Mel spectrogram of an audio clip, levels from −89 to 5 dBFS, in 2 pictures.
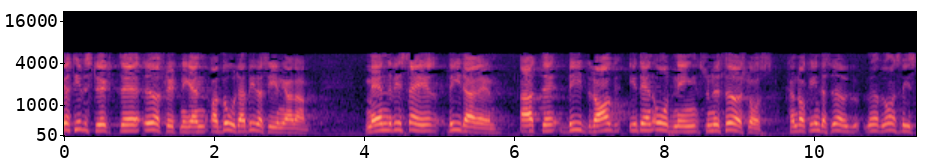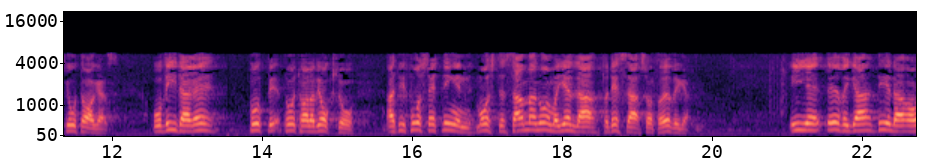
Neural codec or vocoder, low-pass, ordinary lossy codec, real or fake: none; 5.4 kHz; MP3, 24 kbps; real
